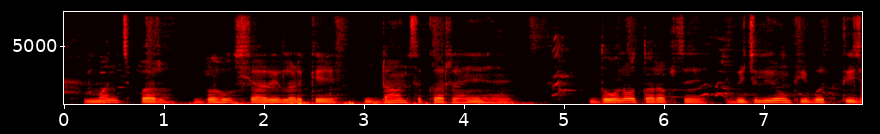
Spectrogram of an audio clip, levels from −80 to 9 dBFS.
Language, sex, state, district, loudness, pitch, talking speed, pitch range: Hindi, male, Bihar, Darbhanga, -34 LUFS, 135 Hz, 130 wpm, 130-145 Hz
